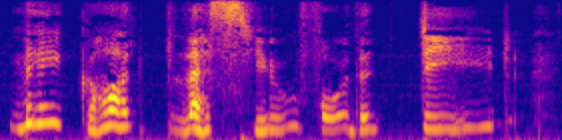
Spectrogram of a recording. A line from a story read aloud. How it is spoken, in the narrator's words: he cried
